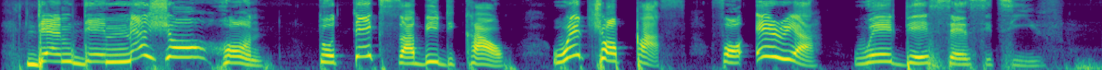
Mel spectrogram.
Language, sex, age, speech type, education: Nigerian Pidgin, female, 15-29, spontaneous, tertiary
